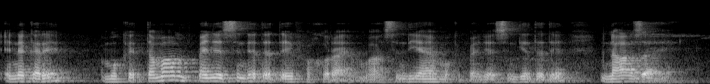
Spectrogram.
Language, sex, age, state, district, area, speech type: Sindhi, male, 60+, Maharashtra, Thane, urban, spontaneous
